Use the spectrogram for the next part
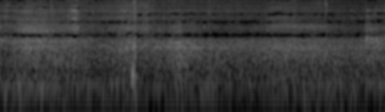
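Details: Wind buffeting the microphone on a beach in Nairn, Scotland, in August, with distant surf and one brief sharp knock; no animal sound is heard.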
